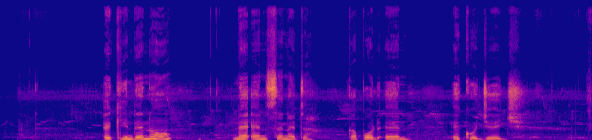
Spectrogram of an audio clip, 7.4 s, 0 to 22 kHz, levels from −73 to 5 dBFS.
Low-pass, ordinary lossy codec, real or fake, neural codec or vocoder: none; none; real; none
